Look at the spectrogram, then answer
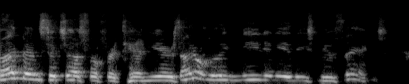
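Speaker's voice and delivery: usual speaking voice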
